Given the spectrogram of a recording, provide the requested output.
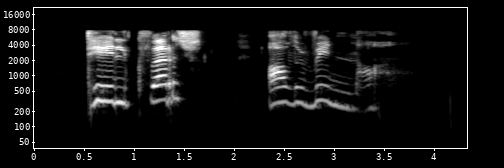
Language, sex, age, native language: Icelandic, male, 6, Icelandic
